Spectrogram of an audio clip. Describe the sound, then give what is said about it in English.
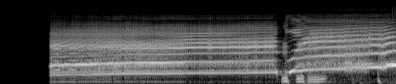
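A person imitates the scream of a pet gray parrot on its perch: a loud, shrill, sustained screech held for about two seconds, then a brief break into a second rising, wavering squawk. “He'd be, you know, stupid gray bird on his perch doing the figure eight thing.”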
